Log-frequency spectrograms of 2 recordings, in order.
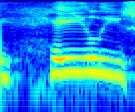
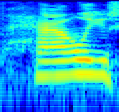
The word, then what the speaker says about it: Halley: so the question is why do we say hayley's comet instead of halley's comet or hawley's comment because if you look at it you know you know how english works those are two l's right there together between the a and the e that's not it's not a hard a that's not that's not a long a it's not there's not a sound that's that's going to be an ah or or all so holly or halle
